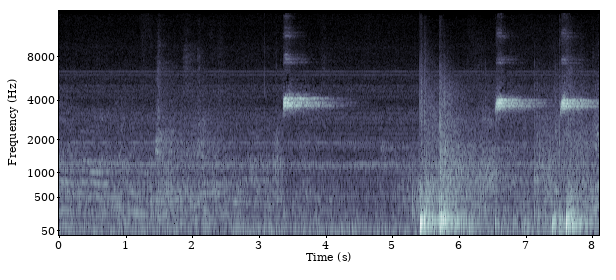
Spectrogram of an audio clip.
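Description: Referee's whistle blown over a five-a-side pitch: one blast about three seconds in, then two short blasts near the end. A ball is kicked hard about five and a half seconds in, with lighter thuds of play after it.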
